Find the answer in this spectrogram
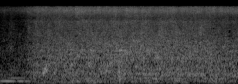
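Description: A shower running behind a closed curtain: a steady hiss of spraying water.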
